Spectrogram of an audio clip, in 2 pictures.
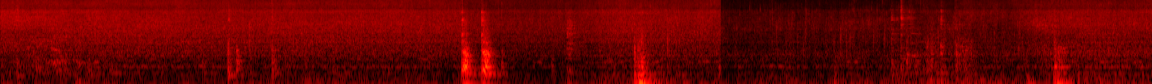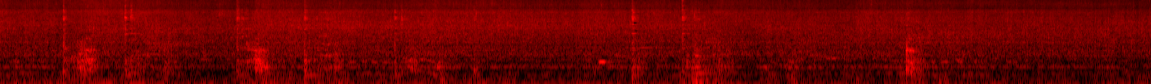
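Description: Masala-stuffed okra and green chillies sizzling in hot oil in a metal kadhai, with a metal spatula scraping and knocking against the pan as they are stirred. The sizzle drops lower about nine seconds in and comes back a few seconds later.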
